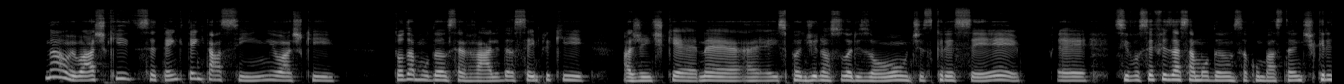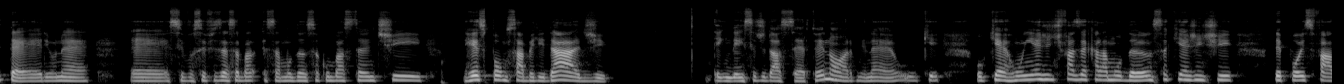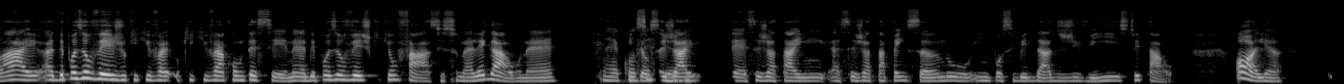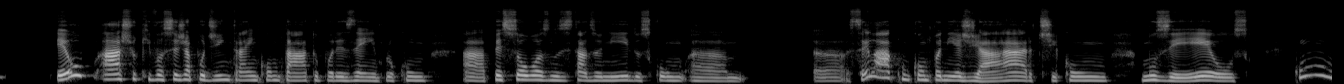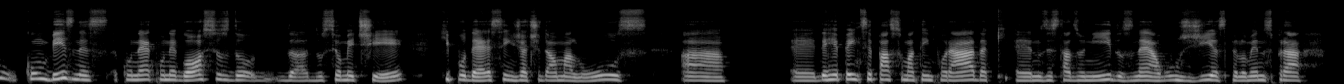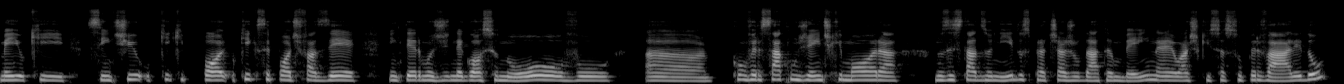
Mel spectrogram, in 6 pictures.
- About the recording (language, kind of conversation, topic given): Portuguese, advice, Como posso lidar com a incerteza durante uma grande transição?
- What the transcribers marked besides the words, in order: tapping; in French: "métier"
